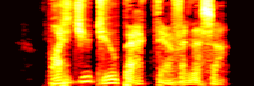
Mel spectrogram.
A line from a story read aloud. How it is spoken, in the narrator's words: I whispered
